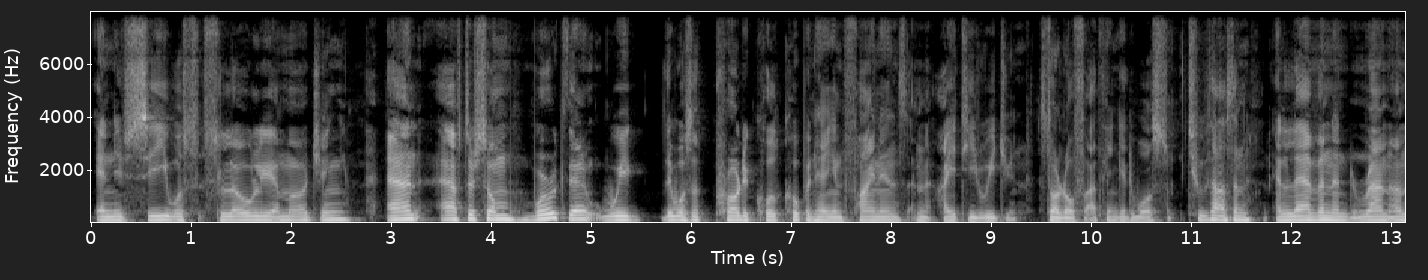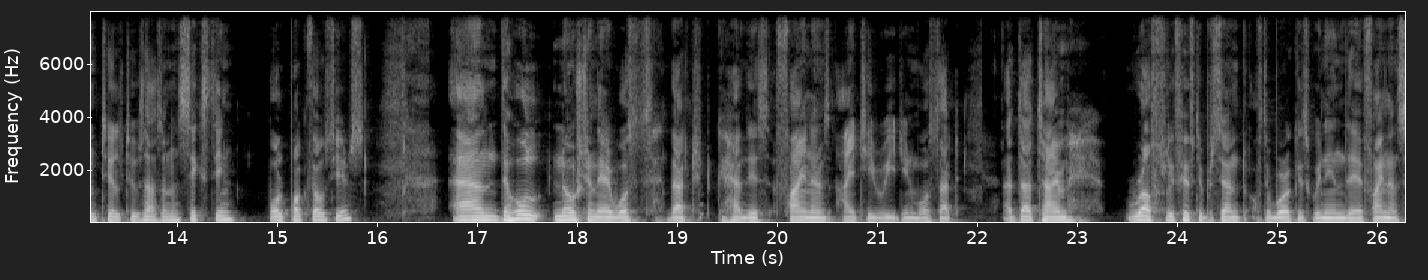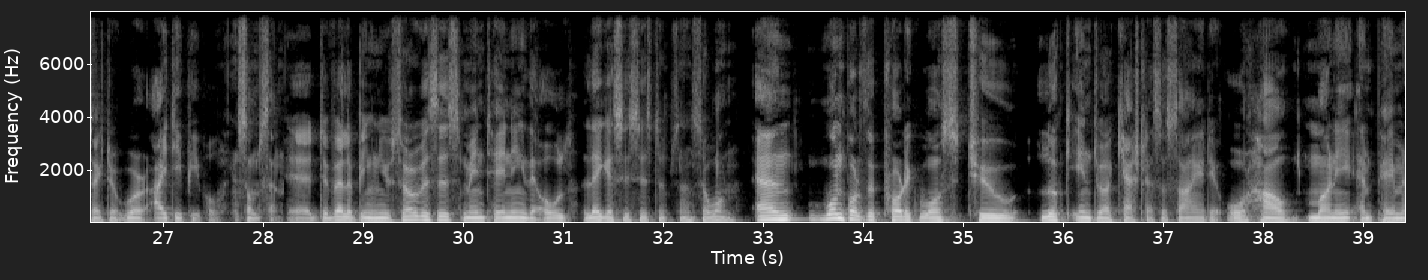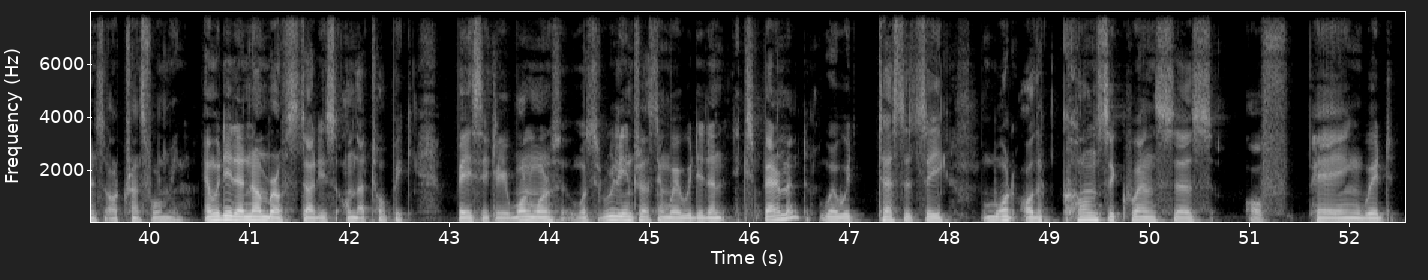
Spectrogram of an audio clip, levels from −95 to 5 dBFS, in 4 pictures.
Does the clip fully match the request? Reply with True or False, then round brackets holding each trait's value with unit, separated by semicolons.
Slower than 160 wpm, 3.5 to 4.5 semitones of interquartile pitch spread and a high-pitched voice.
False (150 wpm; 3.9 semitones; 110 Hz)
